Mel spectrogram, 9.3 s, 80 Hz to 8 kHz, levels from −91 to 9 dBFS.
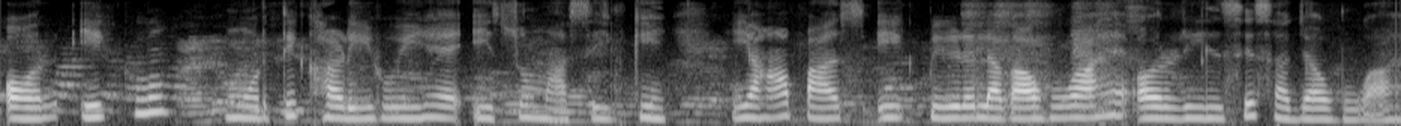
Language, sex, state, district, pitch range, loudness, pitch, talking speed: Hindi, female, Madhya Pradesh, Umaria, 210-230 Hz, -18 LUFS, 220 Hz, 135 wpm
